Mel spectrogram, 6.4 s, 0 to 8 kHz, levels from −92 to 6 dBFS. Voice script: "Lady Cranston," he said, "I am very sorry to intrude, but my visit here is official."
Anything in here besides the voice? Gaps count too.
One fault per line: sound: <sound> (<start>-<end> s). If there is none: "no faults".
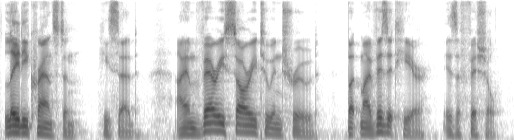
no faults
